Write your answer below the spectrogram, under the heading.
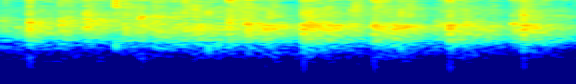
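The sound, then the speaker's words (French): An audience applauding during a church sermon, a continuous round of clapping at moderate level, with a few sharper individual claps cutting through the dense patter. “Est-ce qu'on peut acclamer la parole de Dieu?”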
